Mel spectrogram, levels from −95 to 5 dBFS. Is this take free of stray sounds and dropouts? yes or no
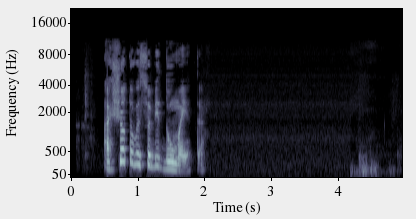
yes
